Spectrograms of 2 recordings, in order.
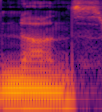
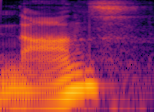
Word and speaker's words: Nones: is it is it non's because I always see it no that's pronounced nuns yeah yeah because that's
